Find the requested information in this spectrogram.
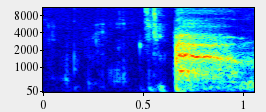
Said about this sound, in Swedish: Men juice, det är gott. Så att jag tar en liten klunk här först.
